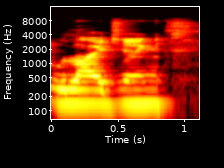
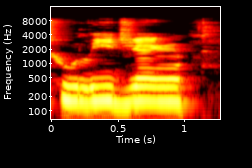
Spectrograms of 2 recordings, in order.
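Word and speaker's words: 狐狸精: of my last video I was pronouncing Hu Li Jing wrong. I was calling it Ulai Jing. Apparently it's Hu Li Jing.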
